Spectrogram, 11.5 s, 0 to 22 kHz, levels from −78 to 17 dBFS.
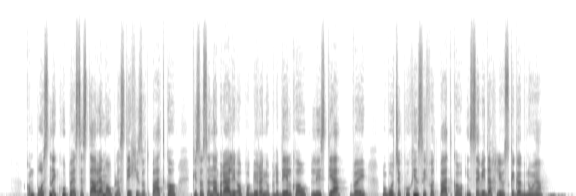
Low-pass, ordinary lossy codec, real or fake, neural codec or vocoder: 19.8 kHz; none; fake; autoencoder, 48 kHz, 32 numbers a frame, DAC-VAE, trained on Japanese speech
